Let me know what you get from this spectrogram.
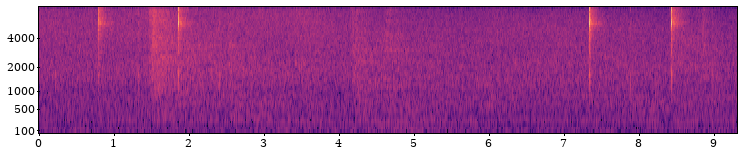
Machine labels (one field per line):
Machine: valve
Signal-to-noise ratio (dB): -6 dB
